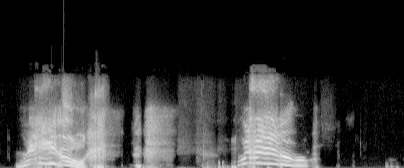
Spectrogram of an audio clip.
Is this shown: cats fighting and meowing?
yes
